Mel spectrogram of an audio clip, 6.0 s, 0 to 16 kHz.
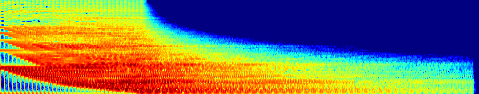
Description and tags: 36-string downwards glissando on a synthesized autoharp. Made with SoX:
